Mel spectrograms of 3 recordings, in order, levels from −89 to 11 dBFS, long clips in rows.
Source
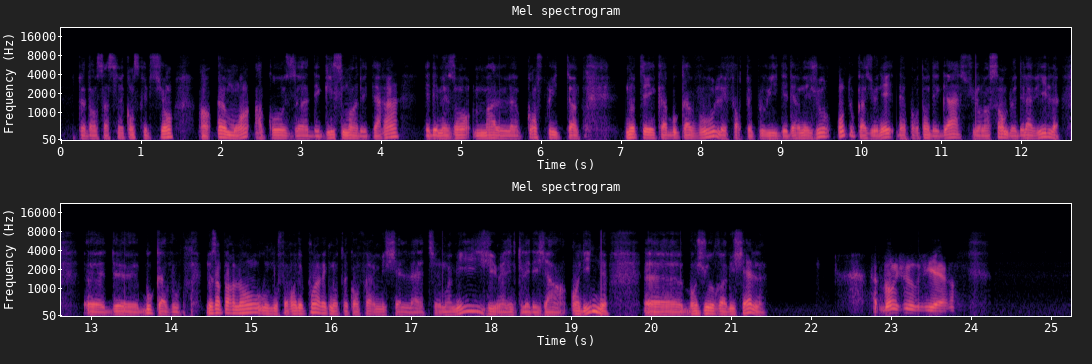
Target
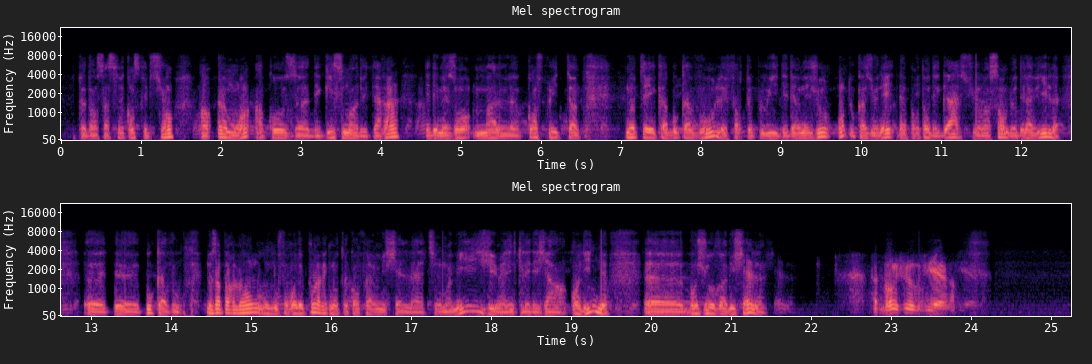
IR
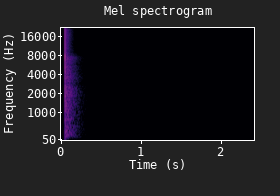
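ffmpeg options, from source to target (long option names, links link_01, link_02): -filter_complex "[0:a]asplit=3[link_01][link_02][link_03];[link_01]afade=type=out:start_time=13.09:duration=0.02[link_04];[link_02]agate=range=-27dB:threshold=-31dB:ratio=16:detection=peak,afade=type=in:start_time=13.09:duration=0.02,afade=type=out:start_time=13.72:duration=0.02[link_05];[link_03]afade=type=in:start_time=13.72:duration=0.02[link_06];[link_04][link_05][link_06]amix=inputs=3:normalize=0,aecho=1:1:7.5:0.86,asplit=2[link_07][link_08];[link_08]adelay=390,highpass=300,lowpass=3400,asoftclip=type=hard:threshold=-17dB,volume=-22dB[link_09];[link_07][link_09]amix=inputs=2:normalize=0,volume=6dB"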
